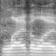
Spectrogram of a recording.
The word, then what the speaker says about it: Live A Live: i say live live live live live and live love yeah i mean like live alive is apparently the the official title i always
